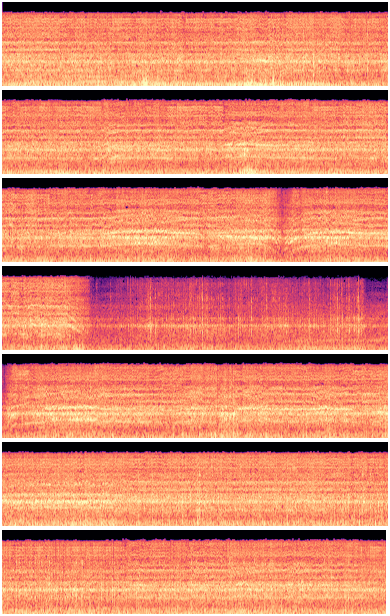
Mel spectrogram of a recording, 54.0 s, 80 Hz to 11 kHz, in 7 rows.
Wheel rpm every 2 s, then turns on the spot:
160, 160, 160, 160, 160, 160, 160, 160, 160, 160, 130, 160, 50, 10, 20, 60, 160, 150, 160, 160, 160, 160, 160, 160, 160, 160, 160.
24-30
